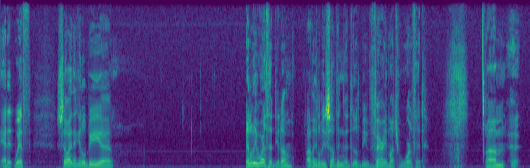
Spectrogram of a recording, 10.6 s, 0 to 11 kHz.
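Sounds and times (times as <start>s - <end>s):
speech: 0.0s - 2.4s, 4.9s - 10.5s
person clearing throat: 9.7s - 10.5s.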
